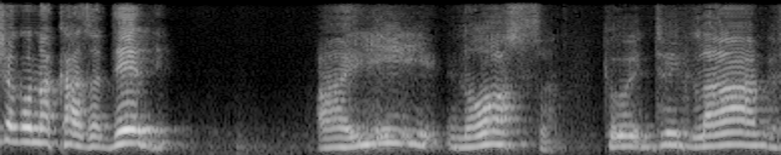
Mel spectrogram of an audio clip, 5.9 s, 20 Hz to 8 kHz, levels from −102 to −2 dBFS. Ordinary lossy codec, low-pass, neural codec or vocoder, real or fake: none; 7.2 kHz; codec, 16 kHz, 1.1 kbps, Voila-Tokenizer; fake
